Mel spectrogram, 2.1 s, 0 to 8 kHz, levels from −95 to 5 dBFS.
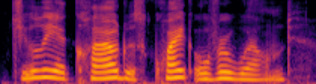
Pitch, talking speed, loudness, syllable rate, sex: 215 Hz, 140 wpm, -18 LUFS, 5.5 syllables/s, female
